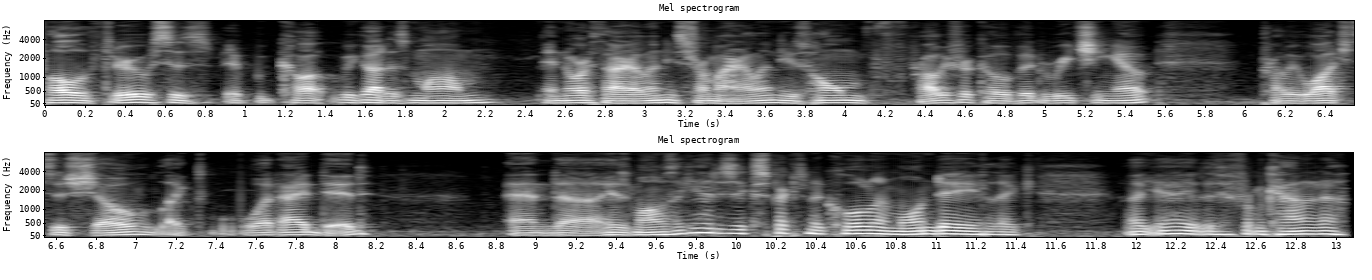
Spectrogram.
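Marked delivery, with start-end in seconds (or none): 9.8-13.1 terrible, high-pitched put-on New Zealand accent. Retelling what someone's mother said about an expected call: bad New Zealand accent. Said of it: "That's the worst New Zealand accent I've ever heard".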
